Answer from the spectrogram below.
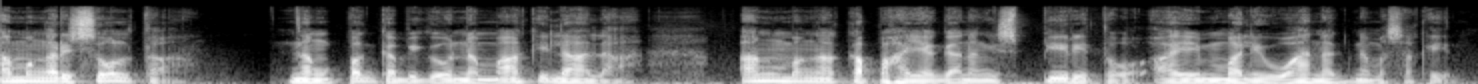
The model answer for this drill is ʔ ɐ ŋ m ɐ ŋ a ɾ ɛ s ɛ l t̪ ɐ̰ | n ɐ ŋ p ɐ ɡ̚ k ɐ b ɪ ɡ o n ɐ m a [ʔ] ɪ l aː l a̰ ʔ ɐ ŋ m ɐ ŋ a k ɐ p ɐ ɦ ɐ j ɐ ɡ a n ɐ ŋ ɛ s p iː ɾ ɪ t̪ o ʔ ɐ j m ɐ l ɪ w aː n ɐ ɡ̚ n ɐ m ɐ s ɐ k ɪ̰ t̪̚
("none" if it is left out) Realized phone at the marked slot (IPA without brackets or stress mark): k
